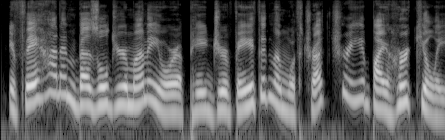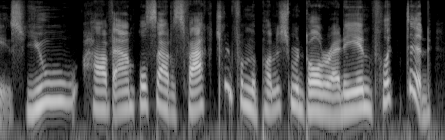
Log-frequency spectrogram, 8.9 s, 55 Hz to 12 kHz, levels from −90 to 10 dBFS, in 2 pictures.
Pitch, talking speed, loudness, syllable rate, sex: 200 Hz, 170 wpm, -17 LUFS, 5.1 syllables/s, male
